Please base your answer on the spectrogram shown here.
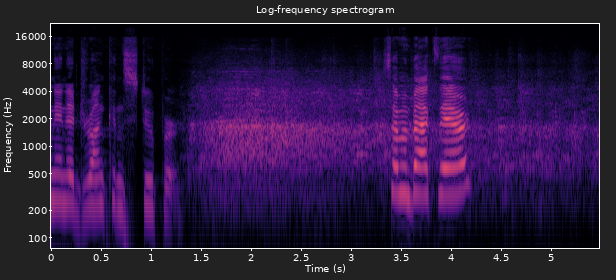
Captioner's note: laughter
